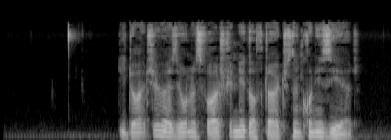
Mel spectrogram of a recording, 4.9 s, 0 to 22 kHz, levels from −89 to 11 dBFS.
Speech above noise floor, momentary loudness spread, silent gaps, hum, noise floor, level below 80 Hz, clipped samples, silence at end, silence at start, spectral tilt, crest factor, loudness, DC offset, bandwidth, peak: 43 dB; 8 LU; none; none; -64 dBFS; -54 dBFS; under 0.1%; 0.45 s; 0.85 s; -3.5 dB/octave; 22 dB; -20 LUFS; under 0.1%; 11.5 kHz; -2 dBFS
